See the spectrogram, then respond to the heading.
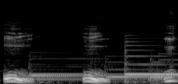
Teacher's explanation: দেখুন আমাদের ঠোঁট চ্যাপ্টা হয়ে যাচ্ছে বা প্রসারিত হয়ে যাচ্ছে, ডানে এবং বামে প্রসারিত হচ্ছে ই ই ই কিন্তু যতটা প্রসারিত হয় ঠোঁট ততটা প্রসার ঘটানোর পরেই কিন্তু এটাকে উচ্চারণ করতে হয়। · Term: প্রসৃত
